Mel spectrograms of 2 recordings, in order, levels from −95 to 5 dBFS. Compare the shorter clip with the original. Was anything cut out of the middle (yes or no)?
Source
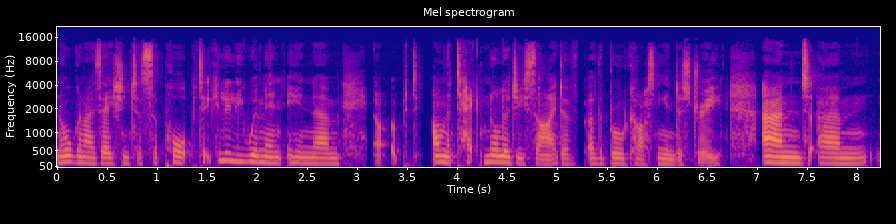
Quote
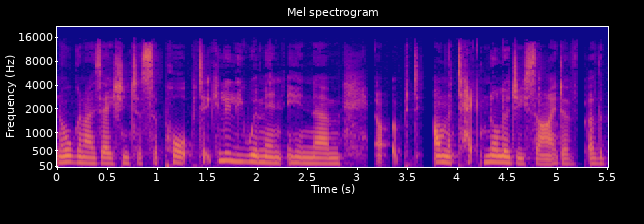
no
